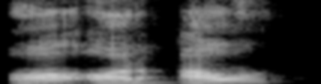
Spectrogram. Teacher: ओ और औ ये कंठ और ओष्ठ की सहायता से निकलते हैं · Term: कंठोष्टम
